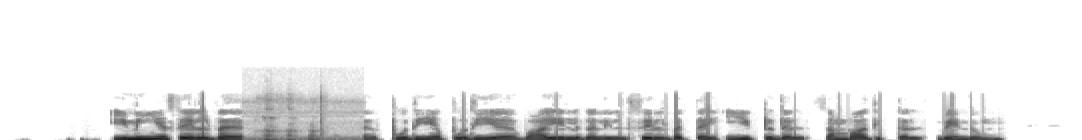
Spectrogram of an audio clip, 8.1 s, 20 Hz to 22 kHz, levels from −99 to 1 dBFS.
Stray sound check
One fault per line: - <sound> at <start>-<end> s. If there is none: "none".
- laugh at 1.9-2.6 s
